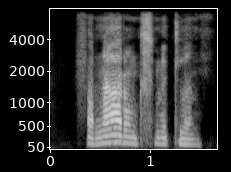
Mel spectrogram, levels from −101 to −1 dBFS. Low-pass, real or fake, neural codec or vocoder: 7.2 kHz; fake; codec, 16 kHz, 4 kbps, FreqCodec, smaller model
